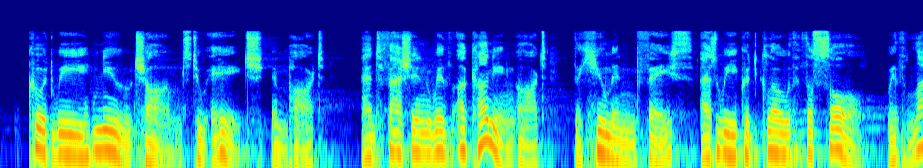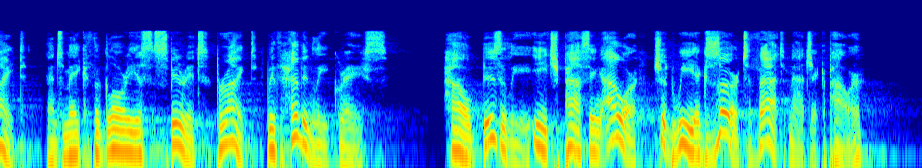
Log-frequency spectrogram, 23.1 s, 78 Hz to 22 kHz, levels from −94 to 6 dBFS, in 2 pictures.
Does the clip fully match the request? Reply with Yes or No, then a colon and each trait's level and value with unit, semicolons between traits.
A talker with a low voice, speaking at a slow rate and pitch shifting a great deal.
Yes: low, 125 Hz; slow, 95 wpm; wide, 5.9 semitones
